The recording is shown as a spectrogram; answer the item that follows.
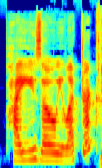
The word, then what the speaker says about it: piezoelectric: It's because they're, I don't know how to pronounce this word, piezoelectric? – Yep.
